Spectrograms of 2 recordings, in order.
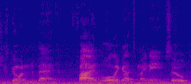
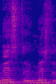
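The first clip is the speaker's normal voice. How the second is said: mock yelling; 9 semitones higher than usual. Stranger coming down the hill toward the teller, mock yelling. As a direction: call out high, as if from afar. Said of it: "He's yelling".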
